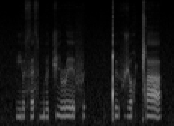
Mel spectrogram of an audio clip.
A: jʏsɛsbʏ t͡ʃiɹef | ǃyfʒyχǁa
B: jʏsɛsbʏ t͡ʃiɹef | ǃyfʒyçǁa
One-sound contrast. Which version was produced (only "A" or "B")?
A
